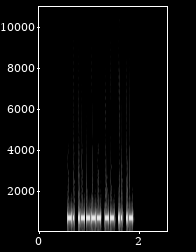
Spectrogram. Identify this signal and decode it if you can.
Morse code, heard as a keyed tone, about 43 wpm, 700 Hz. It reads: N1MIA
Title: USA Call Signs - 3x Character Spacing - 45wpm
